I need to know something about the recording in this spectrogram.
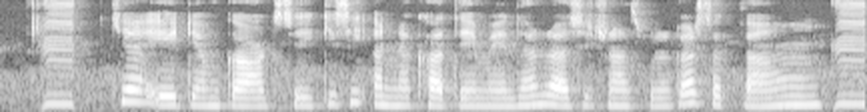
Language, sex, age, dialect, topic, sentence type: Hindi, male, 31-35, Garhwali, banking, question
